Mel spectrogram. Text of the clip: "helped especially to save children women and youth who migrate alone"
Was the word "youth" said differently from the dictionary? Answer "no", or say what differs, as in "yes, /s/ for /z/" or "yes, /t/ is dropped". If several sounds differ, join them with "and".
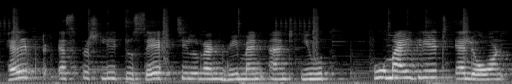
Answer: yes, /t/ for /θ/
